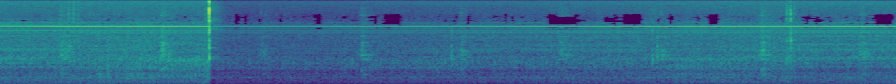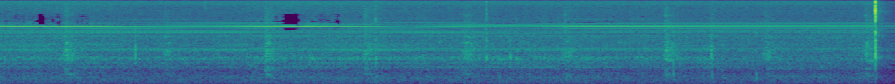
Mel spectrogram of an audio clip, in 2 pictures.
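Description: A steady, high-pitched electronic whine from the ghost-hunting gadgets, with faint ticks about once a second. There is a sharp click about two seconds in and a louder sharp knock just before the end.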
